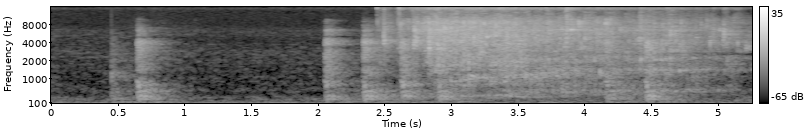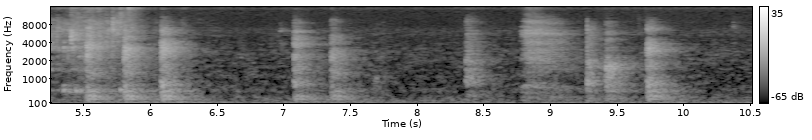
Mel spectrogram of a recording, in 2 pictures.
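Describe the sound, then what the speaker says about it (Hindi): Dirty water is poured from a bowl into a bucket, making a steady splashing pour surrounded by scattered clicks and knocks of handling, quiet and close. "ये जो बोल पानी का जो गंदा हो गया है इसको हमने बकेट में ट्रांसफ़र कर देना है"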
